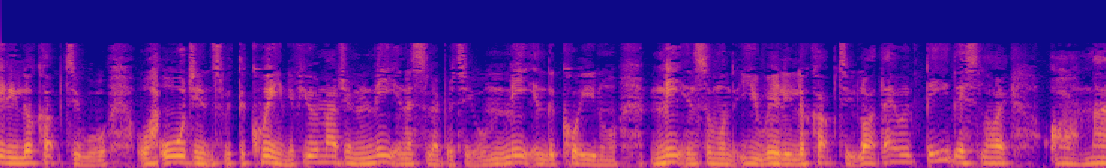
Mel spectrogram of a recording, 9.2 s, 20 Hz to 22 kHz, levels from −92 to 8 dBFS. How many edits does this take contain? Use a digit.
1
